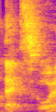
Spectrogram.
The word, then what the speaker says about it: Texaco: Ninguém fala Texaco, é Texaco.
